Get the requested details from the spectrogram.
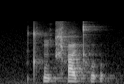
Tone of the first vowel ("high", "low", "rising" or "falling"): falling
